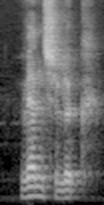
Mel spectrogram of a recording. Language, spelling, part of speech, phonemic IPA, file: Dutch, wenselijk, adjective, /ˈwɛnsələk/, Nl-wenselijk.ogg
- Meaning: desirable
